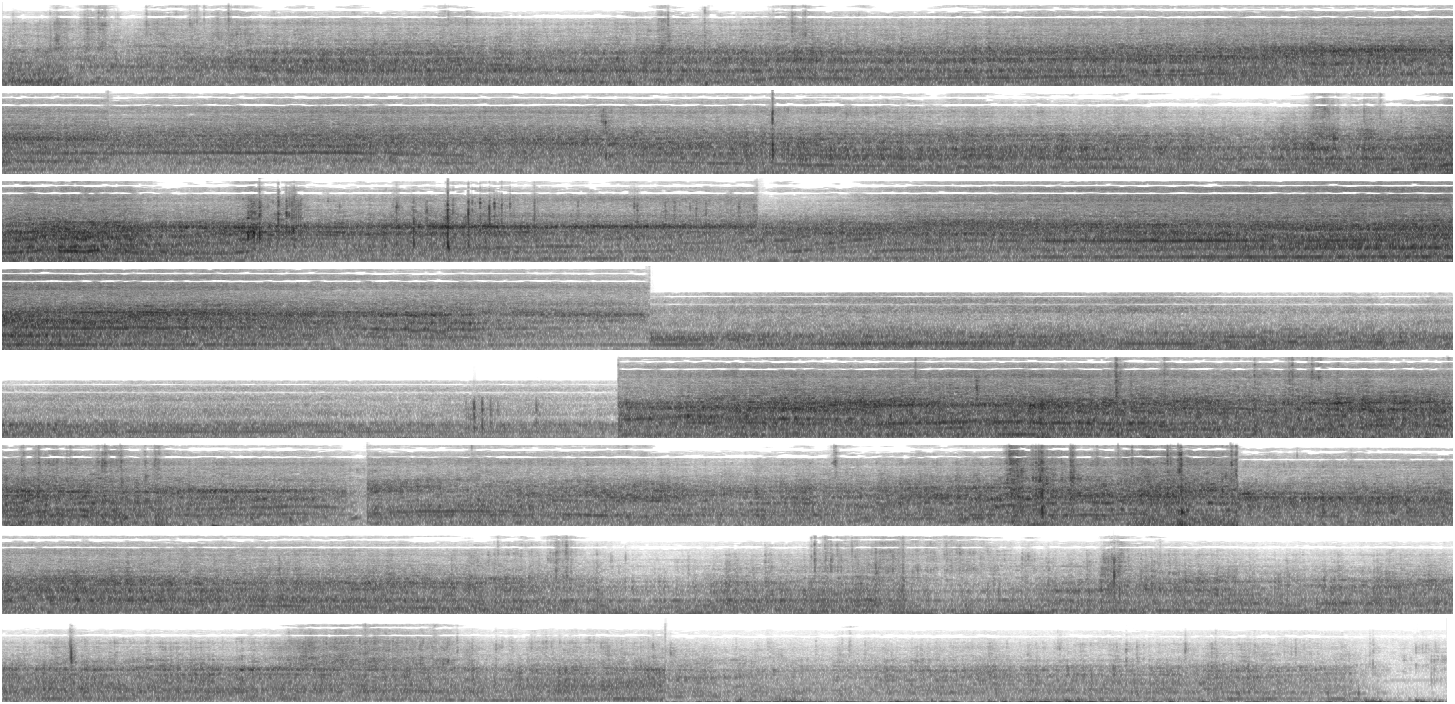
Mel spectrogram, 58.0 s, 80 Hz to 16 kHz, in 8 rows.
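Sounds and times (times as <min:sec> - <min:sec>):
electric motor whining: 0:00.0 - 0:25.1, 0:32.1 - 0:58.0
tyres scraping on ice and rock: 0:13.7 - 0:25.0, 0:32.1 - 0:42.6, 0:44.0 - 0:54.2.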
